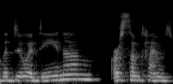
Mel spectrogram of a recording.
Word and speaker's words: duodenum: The first part of the small intestine, shown here in yellow, is called the duodenum, or sometimes pronounced duodenum.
